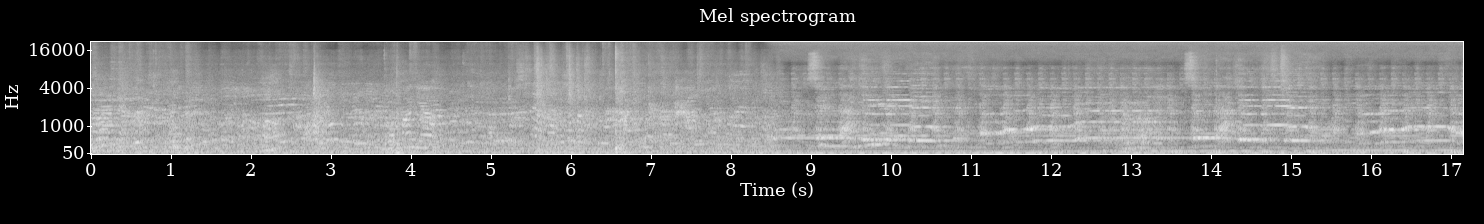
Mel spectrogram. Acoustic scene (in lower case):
cafe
